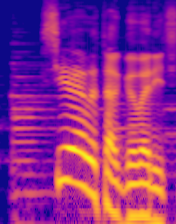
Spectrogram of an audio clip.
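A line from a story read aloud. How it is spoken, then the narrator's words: Father laughing. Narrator (Russian): засмеялся папа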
